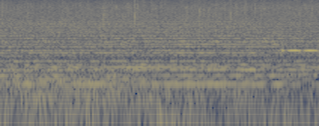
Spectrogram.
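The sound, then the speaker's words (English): Steady rain falling, a continuous dense patter of drops on a surface, with a faint sustained musical drone underneath. No voices, moderate and even throughout. “Rain.”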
